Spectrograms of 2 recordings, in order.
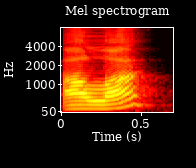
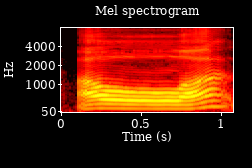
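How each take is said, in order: First: The L sound is short. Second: The L sound is held longer. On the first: "seria um L só" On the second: "dois L's"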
